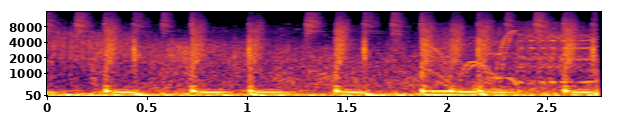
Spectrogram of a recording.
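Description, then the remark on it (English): A voice imitates radio static with a steady hiss and crackle, pulsing in a quick, regular rhythm with low throaty bursts for about three seconds. “You like my little static compression there?”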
